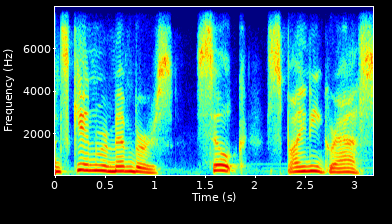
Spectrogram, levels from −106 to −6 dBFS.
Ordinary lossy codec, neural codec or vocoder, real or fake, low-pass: Opus, 24 kbps; none; real; 7.2 kHz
